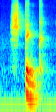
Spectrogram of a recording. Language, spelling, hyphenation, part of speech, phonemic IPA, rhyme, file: Dutch, stink, stink, verb, /stɪŋk/, -ɪŋk, Nl-stink.ogg
- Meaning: inflection of stinken: 1. first-person singular present indicative 2. second-person singular present indicative 3. imperative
